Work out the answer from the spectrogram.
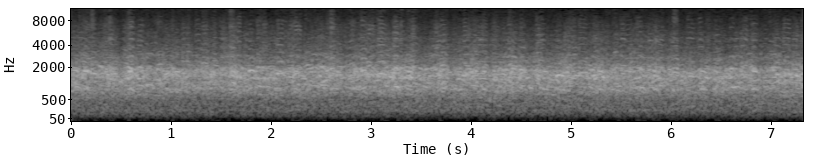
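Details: Many geese honking together in Colorado, a constant wall of overlapping harsh honks, heavy and even in loudness across the whole stretch, a huge flock calling at once.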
